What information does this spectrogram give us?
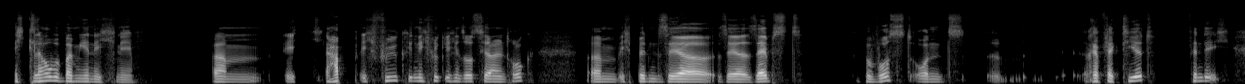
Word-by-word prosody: Ich - - -6
glaube 170 +4 +2
bei 145 -1 +3
mir 140 0 -3
nicht, 120 -3 -8
ne. 105 -2 -7 0.8
Ähm, 120 -2 -3 0.2
ich - - -6 0.3
habe - - +3
ich - - -7
fühle 180 +2 -4
k 170 - -7
nicht 155 0 -5
wirklich 155 -3 -4
'nen 150 - -6
sozialen 135 -3 0
Druck. 160 +7 -6 0.5
Ähm, 125 -2 -2
ich 130 -1 -9
bin 135 -1 -1
sehr 125 -2 +7
sehr 120 -1 +3
selbstbewusst 135 +4 +1 0.8
und, 125 -3 -6 0.2
äh, - - -14 0.8
reflektiert, 365 +2 +2 0.3
finde - - -2
ich. - - -12
130 Hz, 135 wpm, -24 LUFS, 120-150 Hz, 0.8 s, sehr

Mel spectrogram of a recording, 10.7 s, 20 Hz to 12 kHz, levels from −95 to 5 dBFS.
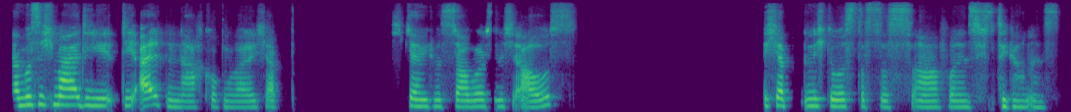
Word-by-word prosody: Da - - +6
muss 245 +2 +4
ich 260 -1 +1
mal 245 -1 +7
die 225 -2 0
die 225 - -1
alten 215 -4 +5
nachgucken, 180 0 -7
weil 180 0 -4
ich 185 - -9
habe - - -3 1.2
Ich - - -11
kenne 210 -2 +3
mich 200 0 -2
mit 200 0 -3
Star 195 -1 0
Wars 195 0 +2
nicht 195 0 -3
aus. 230 +8 -1 1.9
Ich 220 +1 +2
habe 220 0 +5
nicht 215 +1 0
gewusst, 200 -1 +1
dass 195 0 -7
das, 185 -1 -5
äh, 185 -1 -1
von 185 0 -6
den 185 0 -4
70ern 190 +1 -2
ist. 175 -1 -10
195 Hz, 170 wpm, -25 LUFS, 185-220 Hz, 1.9 s, mal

